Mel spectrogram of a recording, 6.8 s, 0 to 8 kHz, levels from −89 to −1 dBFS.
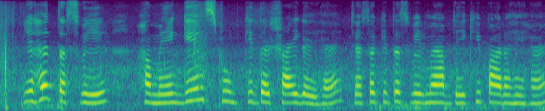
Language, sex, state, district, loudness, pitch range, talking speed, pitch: Hindi, female, Haryana, Rohtak, -15 LUFS, 230-265 Hz, 160 wpm, 240 Hz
